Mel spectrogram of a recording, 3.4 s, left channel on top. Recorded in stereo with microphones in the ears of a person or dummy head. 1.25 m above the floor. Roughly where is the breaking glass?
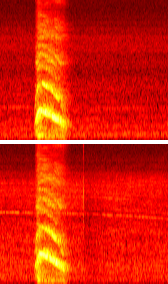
No breaking glass in this recording.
